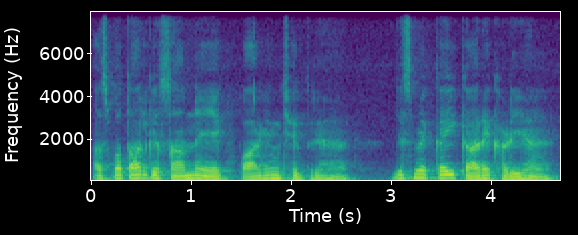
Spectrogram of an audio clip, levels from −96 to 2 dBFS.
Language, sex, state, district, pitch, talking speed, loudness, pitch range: Hindi, male, Jharkhand, Ranchi, 140 Hz, 155 wpm, -16 LUFS, 130-155 Hz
